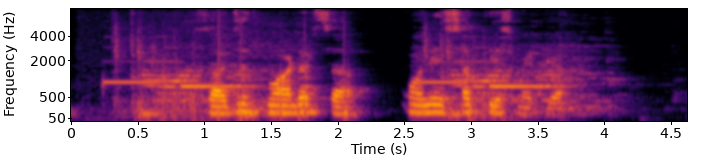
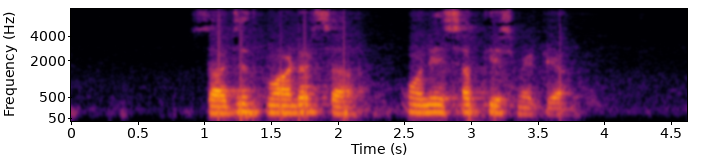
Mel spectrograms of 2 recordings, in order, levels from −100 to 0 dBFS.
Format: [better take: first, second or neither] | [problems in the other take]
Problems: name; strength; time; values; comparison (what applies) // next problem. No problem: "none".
second | noise reduction (classical method log-MMSE)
